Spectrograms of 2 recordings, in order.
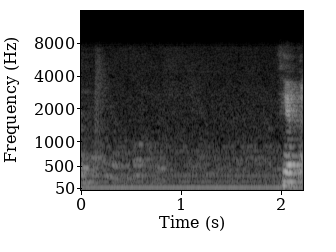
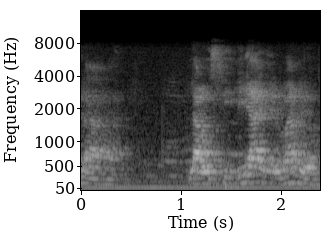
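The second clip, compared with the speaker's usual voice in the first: normal talking voice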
